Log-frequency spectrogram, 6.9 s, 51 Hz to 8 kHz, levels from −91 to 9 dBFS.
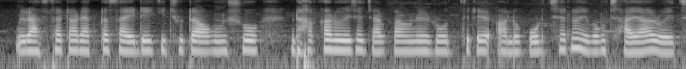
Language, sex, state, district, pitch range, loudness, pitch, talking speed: Bengali, female, West Bengal, North 24 Parganas, 190-210 Hz, -17 LUFS, 200 Hz, 155 wpm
